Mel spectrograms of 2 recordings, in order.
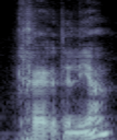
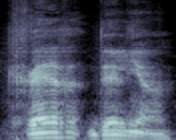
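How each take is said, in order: First: Softer, lower "Créer des liens" rising at the end; questioning echo. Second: Said in the usual way. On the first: Acted. Little Prince repeats the fox's explanation, questioning.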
